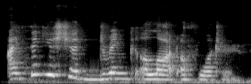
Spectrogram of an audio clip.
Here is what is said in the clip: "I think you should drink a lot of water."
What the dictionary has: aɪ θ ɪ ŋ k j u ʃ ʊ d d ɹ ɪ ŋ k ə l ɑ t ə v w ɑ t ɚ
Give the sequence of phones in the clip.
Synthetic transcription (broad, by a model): aɪ θ ɪ ŋ k j u ʃ ʊ d d ɹ ɪ ŋ k ə l ɑ t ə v w ɑ t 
